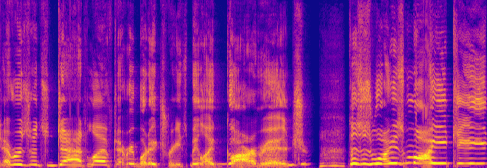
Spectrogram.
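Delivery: put-on high, wailing, tearful shriek of a spoiled boy; crying child tantrum. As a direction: bawl it out like a kid whose toy is being taken. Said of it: "and he goes".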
